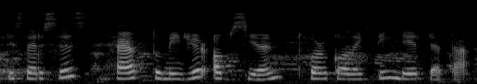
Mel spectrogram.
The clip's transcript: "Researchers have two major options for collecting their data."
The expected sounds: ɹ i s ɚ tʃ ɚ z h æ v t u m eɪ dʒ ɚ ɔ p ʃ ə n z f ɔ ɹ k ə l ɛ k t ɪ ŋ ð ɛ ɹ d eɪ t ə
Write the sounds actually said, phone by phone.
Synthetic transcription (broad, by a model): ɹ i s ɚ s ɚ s h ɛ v t u m eɪ dʒ ɚ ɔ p s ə n f ɔ ɹ k ə l ɛ k t ɪ ŋ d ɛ ɹ d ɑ t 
